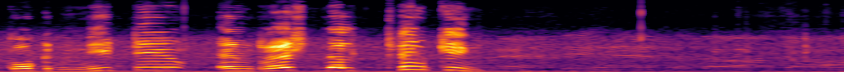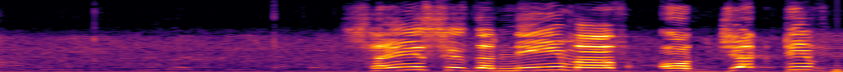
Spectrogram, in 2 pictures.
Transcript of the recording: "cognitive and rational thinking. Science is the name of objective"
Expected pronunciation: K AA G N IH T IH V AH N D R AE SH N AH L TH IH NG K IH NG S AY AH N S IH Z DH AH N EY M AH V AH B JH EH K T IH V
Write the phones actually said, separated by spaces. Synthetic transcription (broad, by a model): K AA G N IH T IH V AH N D R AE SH N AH L T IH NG K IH NG S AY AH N S IH Z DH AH N EY M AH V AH B JH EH K T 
